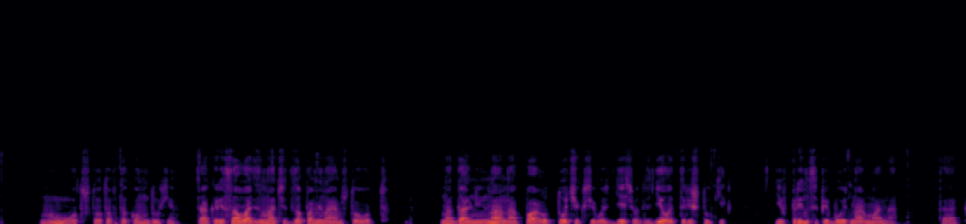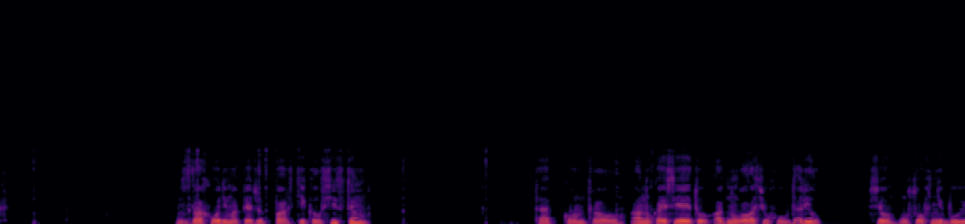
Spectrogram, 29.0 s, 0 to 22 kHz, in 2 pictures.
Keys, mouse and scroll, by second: 1.2-1.9 scroll down 1, 1.9 middle click, 1.9 scroll down 1, 3.6-3.9 scroll up 3, 4.2 middle click, 10.7 middle click, 13.3-13.8 scroll down 2, 13.8 middle click, 17.2 click, 20.7 click, 25.6 click, 28.0 click.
